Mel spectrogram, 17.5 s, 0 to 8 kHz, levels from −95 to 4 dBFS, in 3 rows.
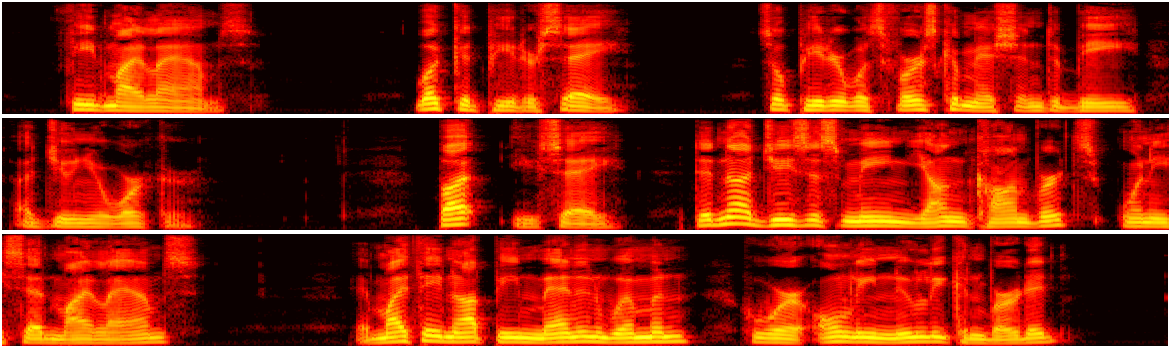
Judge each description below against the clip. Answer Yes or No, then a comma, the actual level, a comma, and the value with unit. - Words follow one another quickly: No, average, 150 wpm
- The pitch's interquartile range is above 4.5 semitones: No, average, 3.7 semitones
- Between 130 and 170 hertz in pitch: No, low, 110 Hz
